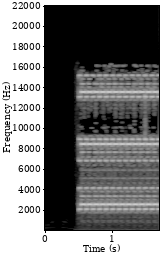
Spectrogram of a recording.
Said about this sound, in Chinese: 江大林怀里的手机突然响了，吓了他一跳。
